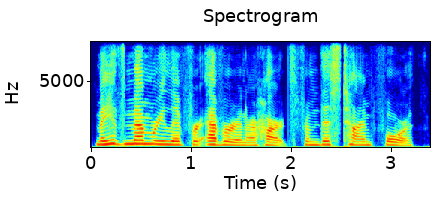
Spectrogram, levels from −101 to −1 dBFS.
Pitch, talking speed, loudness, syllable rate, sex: 230 Hz, 230 wpm, -19 LUFS, 5.1 syllables/s, female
